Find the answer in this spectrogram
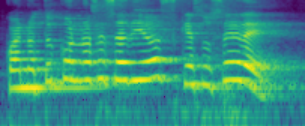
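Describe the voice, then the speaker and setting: High-voiced woman teaching slowly. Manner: asks questions and answers them, with frequent "ajá". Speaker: Bible teacher. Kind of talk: Bible teaching talk. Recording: roomy echo.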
